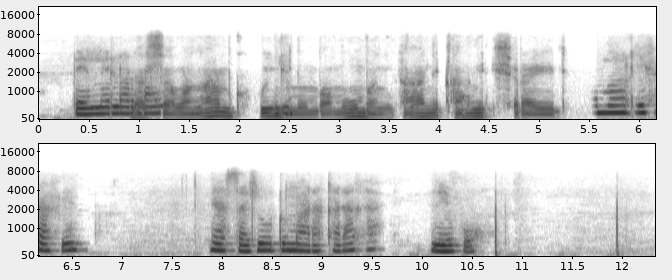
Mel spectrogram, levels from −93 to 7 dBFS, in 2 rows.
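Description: Speech suppressed in double talk occurs at 1.23 to 1.72 s, 1.89 to 2.03 s, 2.28 to 4.46 s and 5.09 to 5.67 s. The speech plunges, by around 40 dB at worst, with the longest stretch lasting about two seconds. With both ends talking at once, the echo canceller likely could not separate the near talker from the loudspeaker echo and turned both down.

Background gated by the echo canceller comes at 4.74 to 4.81 s. The room sound drops by about 26 dB for roughly 70 ms, then returns. The canceller clamped the microphone hard while the far end's audio played through the loudspeaker, then let go.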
